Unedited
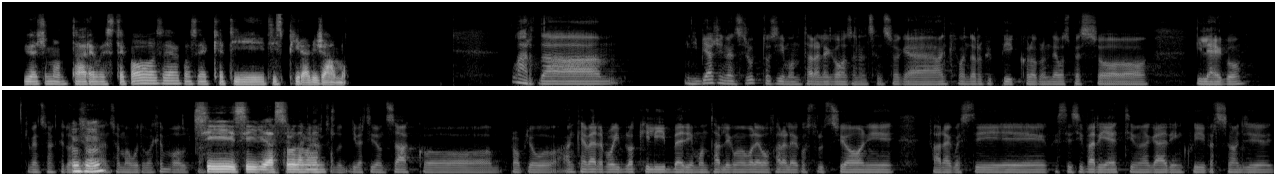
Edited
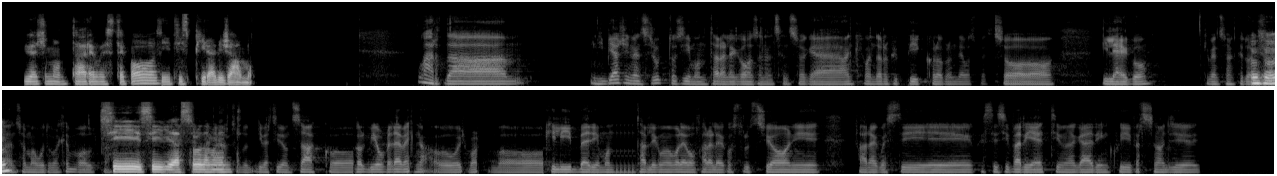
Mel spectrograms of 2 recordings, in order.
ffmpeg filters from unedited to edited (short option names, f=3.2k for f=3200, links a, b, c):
-filter_complex "[0:a]asplit=10[a][b][c][d][e][f][g][h][i][j];[a]atrim=end=1.602[k];[b]atrim=start=2.538:end=10.87,asetpts=PTS-STARTPTS,afade=t=out:st=7.642:d=0.69[l];[c]atrim=start=10.87:end=17.182,asetpts=PTS-STARTPTS,afade=t=in:d=0.004:c=hsin[m];[d]atrim=start=17.178:end=19.082,asetpts=PTS-STARTPTS,areverse[n];[e]atrim=start=19.078:end=19.812[o];[f]atrim=start=19.768:end=19.812[p];[g]atrim=start=19.768:end=19.812[q];[h]atrim=start=19.768:end=19.812[r];[i]atrim=start=19.768:end=19.812[s];[j]atrim=start=19.768[t];[l][m]concat=n=2:v=0:a=1[u];[k][u]acrossfade=d=0.004:c1=hsin:c2=hsin[v];[v][n]acrossfade=d=0.004:c1=hsin:c2=hsin[w];[w][o]acrossfade=d=0.004:c1=hsin:c2=hsin[x];[x][p]acrossfade=d=0.004:c1=hsin:c2=hsin[y];[y][q]acrossfade=d=0.004:c1=hsin:c2=hsin[z];[z][r]acrossfade=d=0.004:c1=hsin:c2=hsin[aa];[aa][s]acrossfade=d=0.004:c1=hsin:c2=hsin[ab];[ab][t]acrossfade=d=0.004:c1=hsin:c2=hsin"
